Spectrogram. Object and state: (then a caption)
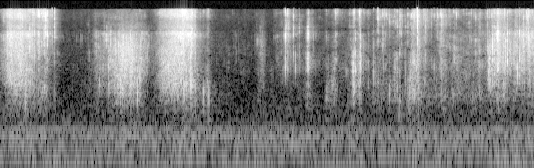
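Plastic bubble wrap. A loose sheet of clear plastic bubble wrap on a table is pressed by hands, giving soft, bright crinkling swells, then single bubbles are pinched between the fingers and popped. The second half has short, sharp high pops and crackles over a quiet background.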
